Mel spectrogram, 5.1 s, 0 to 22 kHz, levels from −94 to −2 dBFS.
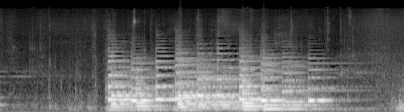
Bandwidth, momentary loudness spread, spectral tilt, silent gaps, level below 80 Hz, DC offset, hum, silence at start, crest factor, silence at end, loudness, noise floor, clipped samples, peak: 11 kHz; 7 LU; -8.5 dB/octave; none; -48 dBFS; 0.2%; none; 0 s; 14 dB; 0 s; -12 LUFS; -46 dBFS; under 0.1%; 0 dBFS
